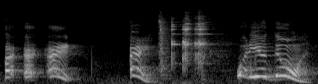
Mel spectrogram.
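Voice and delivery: high-pitched "hey!" as the dog grabs food; scolding a pet. Real, not acted.

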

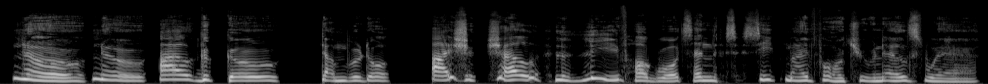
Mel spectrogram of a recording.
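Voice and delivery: a broken woman fighting tears; tearful stammer. A narrator's reading. Trelawney to Dumbledore, stammering tearfully. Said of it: "still sobbing and choking".

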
